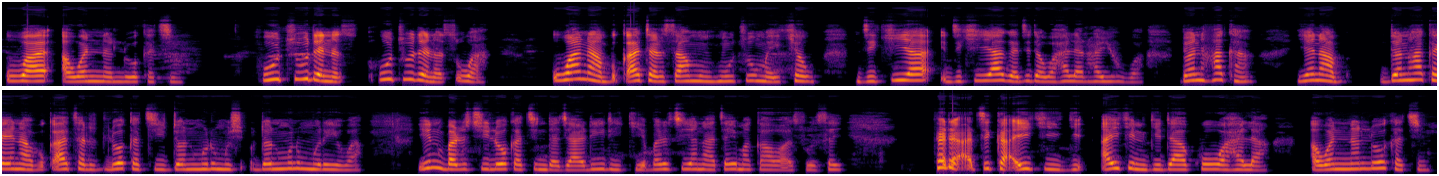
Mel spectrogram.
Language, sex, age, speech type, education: Hausa, female, 30-45, spontaneous, tertiary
